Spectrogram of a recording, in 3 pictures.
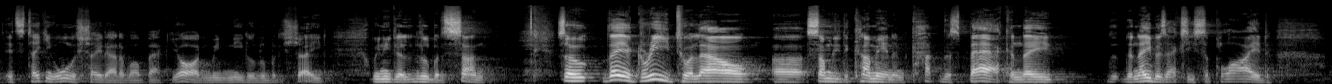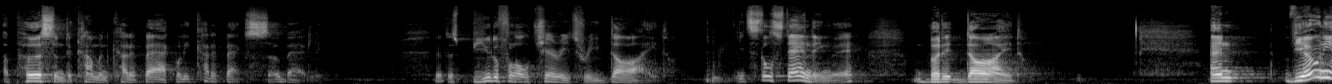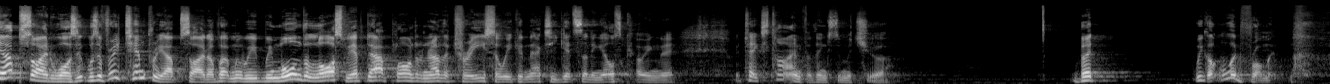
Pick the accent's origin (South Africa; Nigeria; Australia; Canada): South Africa; also born or lived in United States; now in United Kingdom; I grew up in South Africa. I live in England. I've lived in Europe. I've lived in the States, but mainly in the southern, warmer states. My parents live in England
